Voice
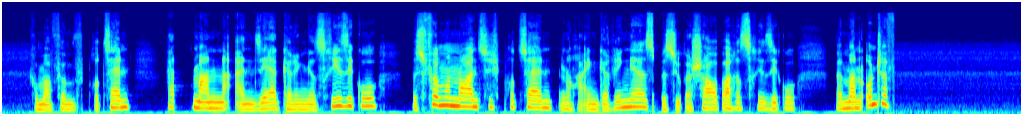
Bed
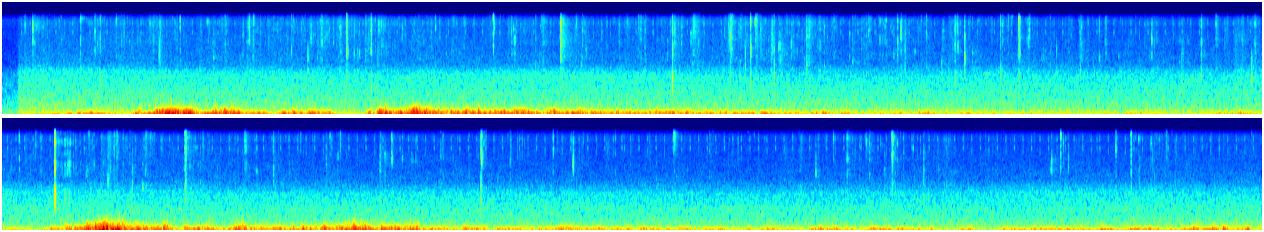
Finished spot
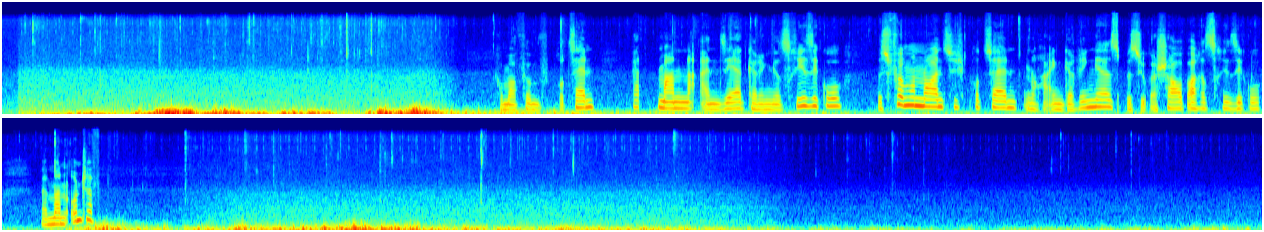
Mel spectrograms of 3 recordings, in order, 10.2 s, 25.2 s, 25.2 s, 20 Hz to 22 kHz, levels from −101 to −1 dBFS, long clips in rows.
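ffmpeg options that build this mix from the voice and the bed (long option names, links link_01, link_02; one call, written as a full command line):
ffmpeg -i stem1.wav -i stem2.wav -filter_complex "[0:a]adelay=4650,volume=0dB[link_01];[1:a]volume=11dB,afade=type=out:start_time=4.25:duration=0.31:silence=0.188365,afade=type=in:start_time=14.29:duration=0.81:silence=0.237137,afade=type=out:start_time=19.35:duration=1.18:silence=0.223872[link_02];[link_01][link_02]amix=inputs=2:normalize=0" out.wav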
